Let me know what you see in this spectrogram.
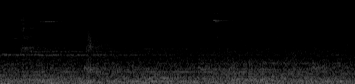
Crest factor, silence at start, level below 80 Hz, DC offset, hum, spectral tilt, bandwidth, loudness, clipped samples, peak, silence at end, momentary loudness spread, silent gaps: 14 dB; 0 s; -56 dBFS; under 0.1%; none; -6 dB/octave; 16 kHz; -50 LUFS; under 0.1%; -34 dBFS; 0 s; 1 LU; none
